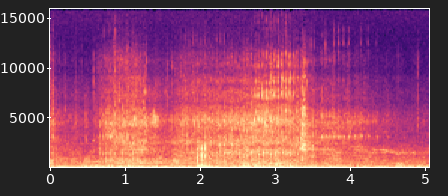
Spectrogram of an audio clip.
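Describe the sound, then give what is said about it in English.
A knife saws and crunches through the somewhat bigger bones of a fish being filleted into a boneless fillet. It moves in a few short, gritty bursts, with scraping between them, set against a steady low background hum. “You'll hear it kind of fighting through the bones a little bit.”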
